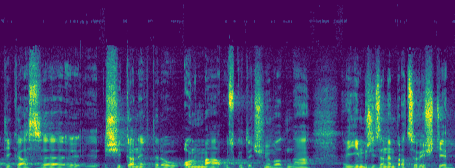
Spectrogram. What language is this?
Czech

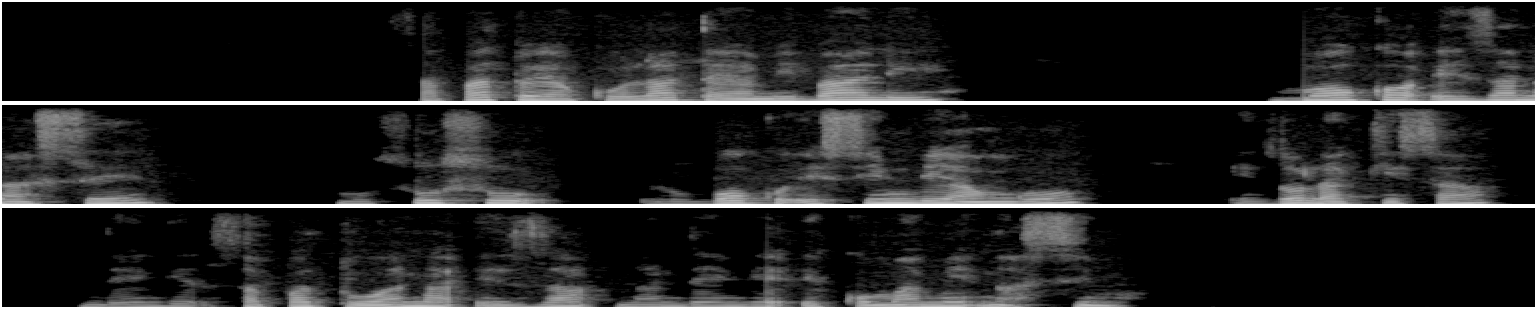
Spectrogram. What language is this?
Lingala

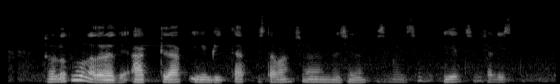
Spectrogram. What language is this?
Spanish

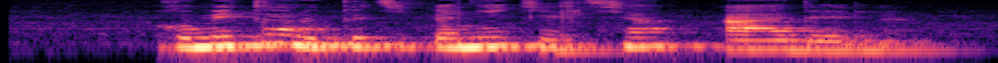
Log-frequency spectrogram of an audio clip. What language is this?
French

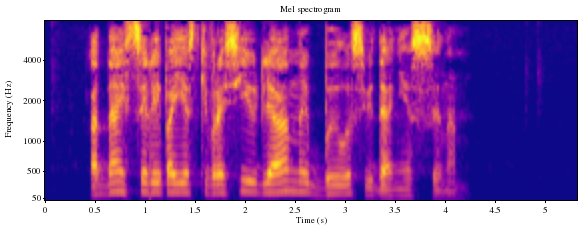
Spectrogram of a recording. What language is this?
Russian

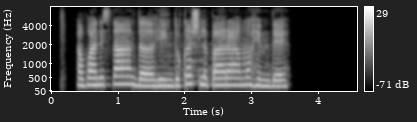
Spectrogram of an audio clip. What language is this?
Pashto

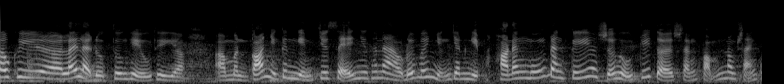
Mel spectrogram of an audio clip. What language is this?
Vietnamese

